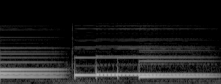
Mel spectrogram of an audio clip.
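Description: Macintosh Quadra 650's "Chimes of Death" from its built-in speaker: an arpeggiated chord of clear tones rings out, then a second arpeggio starts just under a second in and builds note by note. The chime signals that the Mac failed its startup hardware test.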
